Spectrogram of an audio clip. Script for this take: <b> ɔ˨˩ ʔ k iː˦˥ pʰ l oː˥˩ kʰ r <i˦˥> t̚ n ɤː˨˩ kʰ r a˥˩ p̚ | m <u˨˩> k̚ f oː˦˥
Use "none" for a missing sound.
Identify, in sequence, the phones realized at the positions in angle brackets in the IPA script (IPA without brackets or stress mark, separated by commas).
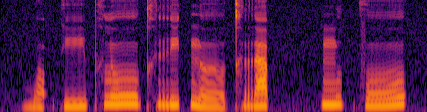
b, i˦˥, u˦˥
